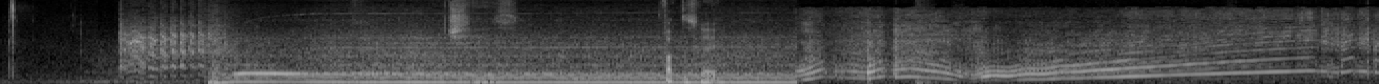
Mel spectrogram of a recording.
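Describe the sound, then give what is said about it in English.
A loud Ferrari motorcycle engine starts up and idles with a deep, steady rumble, then revs repeatedly, the pitch swooping up and down before climbing into a sustained high whine. A brief exclamation is heard. “And this guy. Ferrari Motorcycle.”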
